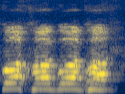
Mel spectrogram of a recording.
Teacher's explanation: इस सब का उच्चारण कंठ से होता है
